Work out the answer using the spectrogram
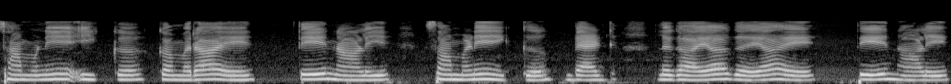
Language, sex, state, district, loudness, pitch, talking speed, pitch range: Punjabi, female, Punjab, Pathankot, -14 LUFS, 220 Hz, 90 wpm, 210-230 Hz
